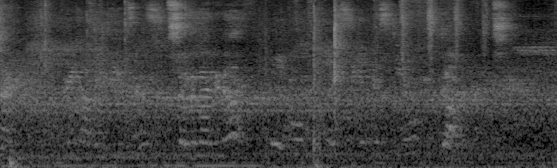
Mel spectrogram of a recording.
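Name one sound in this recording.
Trading cards rustle and click as hands shuffle them.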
